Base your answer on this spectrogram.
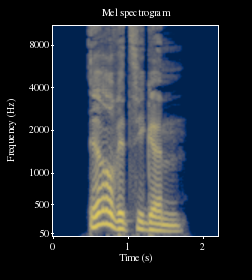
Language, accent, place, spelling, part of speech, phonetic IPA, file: German, Germany, Berlin, irrwitzigem, adjective, [ˈɪʁvɪt͡sɪɡəm], De-irrwitzigem.ogg
- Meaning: strong dative masculine/neuter singular of irrwitzig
